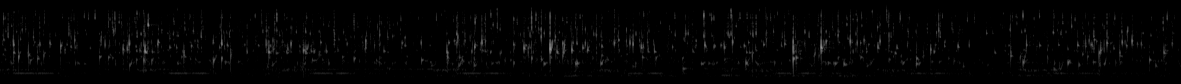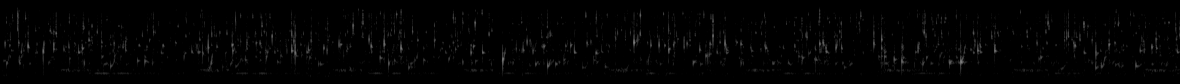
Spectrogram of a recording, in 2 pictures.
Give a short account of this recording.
close-up recording of little streamlet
